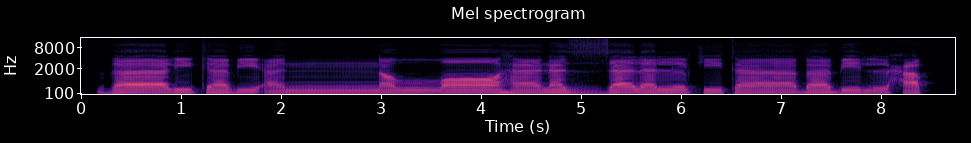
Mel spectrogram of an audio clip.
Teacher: Lam of Allah after fatha, full mouth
